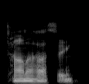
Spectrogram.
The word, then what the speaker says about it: Ta-Nehisi: Ta-Nehisi? Okay. – Ta-Nehisi. – Well, I remember because it sounds like hussy.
